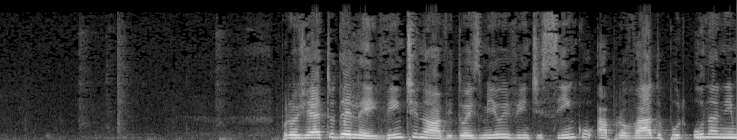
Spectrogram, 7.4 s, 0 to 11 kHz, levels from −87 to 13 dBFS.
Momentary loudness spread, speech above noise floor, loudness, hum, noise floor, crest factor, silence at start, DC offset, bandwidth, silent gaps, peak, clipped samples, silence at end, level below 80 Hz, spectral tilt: 8 LU; 39 dB; -12 LUFS; none; -50 dBFS; 12 dB; 2.2 s; under 0.1%; 10.5 kHz; none; 0 dBFS; 0.3%; 0 s; -34 dBFS; -5.5 dB/octave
